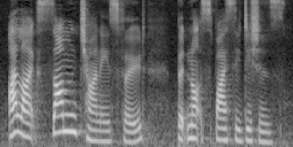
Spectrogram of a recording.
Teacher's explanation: about a restricted or limited amount of something we put the stress on the word some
